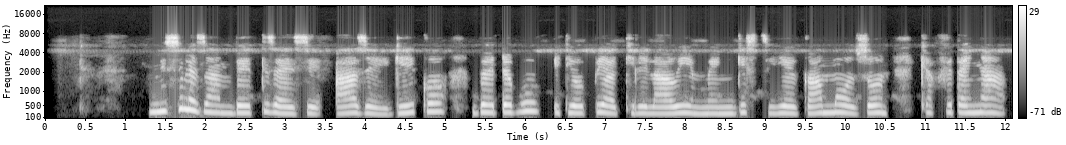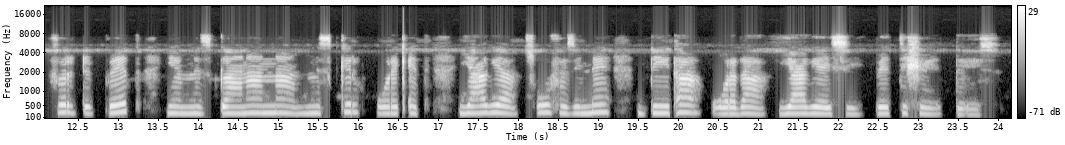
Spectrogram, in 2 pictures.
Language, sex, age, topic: Gamo, female, 25-35, government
